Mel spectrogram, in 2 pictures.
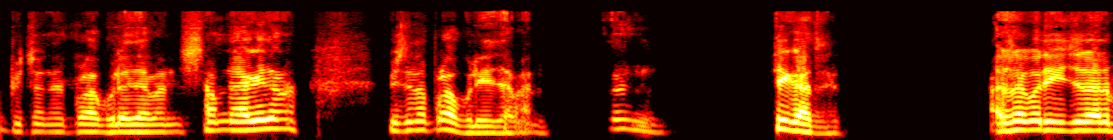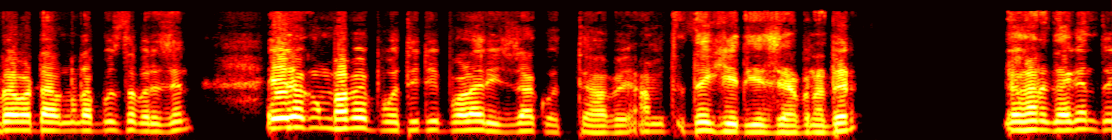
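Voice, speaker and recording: High-pitched fast-talking male teacher on a call. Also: darkish tone, dry recording, highs cut off. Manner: repetitive drilling explanation. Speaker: Quran reading teacher. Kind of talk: online class lesson. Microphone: video call.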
